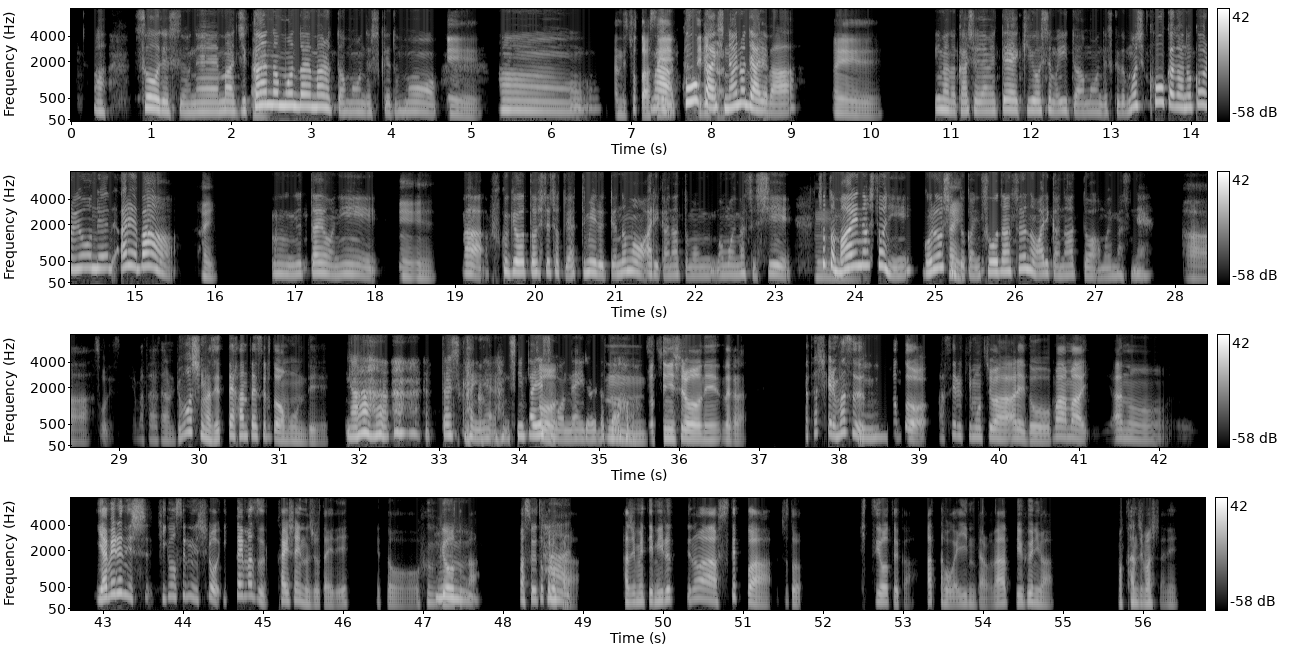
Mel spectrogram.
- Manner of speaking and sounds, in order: laugh; laughing while speaking: "確かにね、心配ですもんね、色々と"; laugh; "副業" said as "ふっぎょう"
- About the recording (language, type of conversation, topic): Japanese, advice, 起業すべきか、それとも安定した仕事を続けるべきかをどのように判断すればよいですか？
- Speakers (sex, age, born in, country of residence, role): female, 60-64, Japan, Japan, advisor; male, 30-34, Japan, Japan, user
